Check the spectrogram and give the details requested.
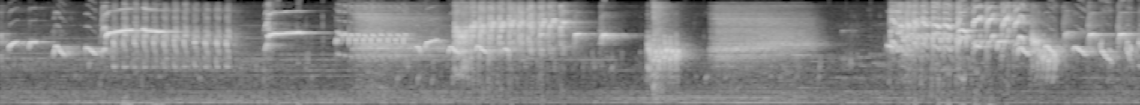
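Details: Greater green leafbird, a cage bird, singing in a master recording used to train other cage birds: loud, varied high phrases of rapid chattering trills, bright whistles and buzzy notes in bursts separated by brief pauses.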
